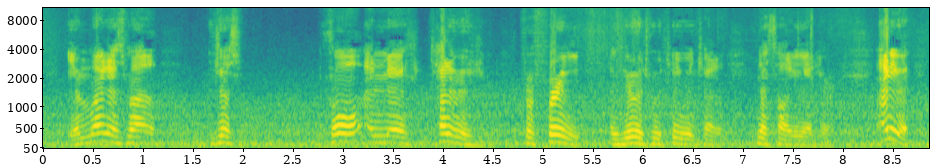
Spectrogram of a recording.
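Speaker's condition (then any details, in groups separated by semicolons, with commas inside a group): Mouth cancer surgery; speech changed by surgery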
